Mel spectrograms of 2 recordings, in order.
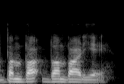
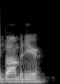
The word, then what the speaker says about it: Bombardier: We talked about that a couple weeks ago, the pronunciation, remember? – Yeah, I think I got it now. Bombardier. – There you go. – Yeah. You say Bombardier.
